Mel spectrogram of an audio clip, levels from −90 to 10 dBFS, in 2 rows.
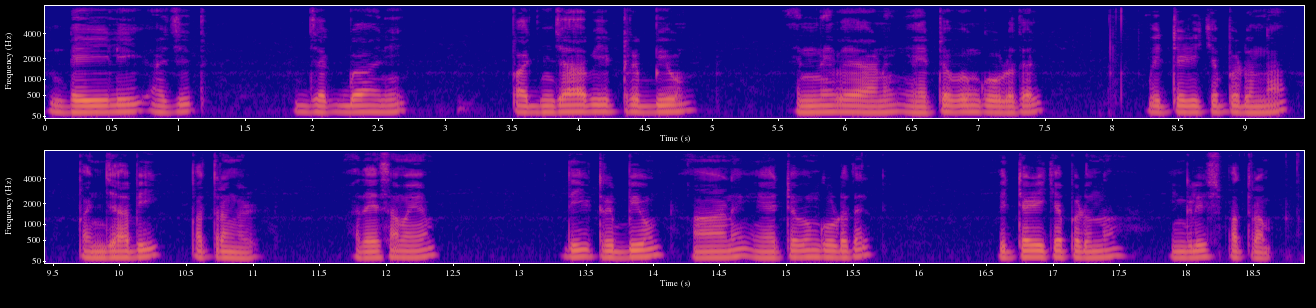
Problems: low volume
